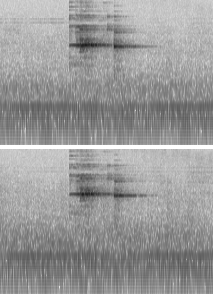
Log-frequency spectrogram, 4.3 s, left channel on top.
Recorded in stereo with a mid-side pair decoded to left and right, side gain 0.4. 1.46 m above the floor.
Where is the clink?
50° left, 1.4 m.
